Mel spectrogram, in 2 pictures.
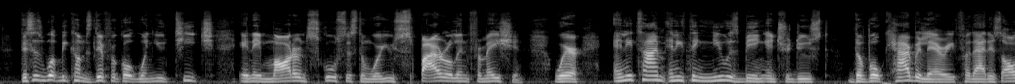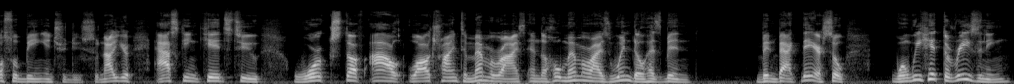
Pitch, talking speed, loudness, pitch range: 140 Hz, 180 wpm, -21 LUFS, 130-170 Hz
